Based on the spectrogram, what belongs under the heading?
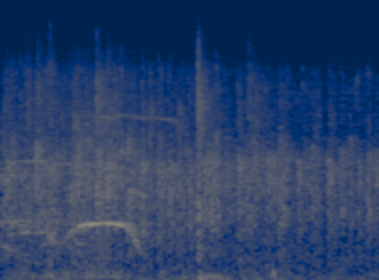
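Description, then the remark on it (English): A church crowd applauds the band steadily, a dense wash of many hands clapping at once that holds fairly even throughout, with a brief whistle rising and falling near the start. “Somebody give our next level band a big round of applause.”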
